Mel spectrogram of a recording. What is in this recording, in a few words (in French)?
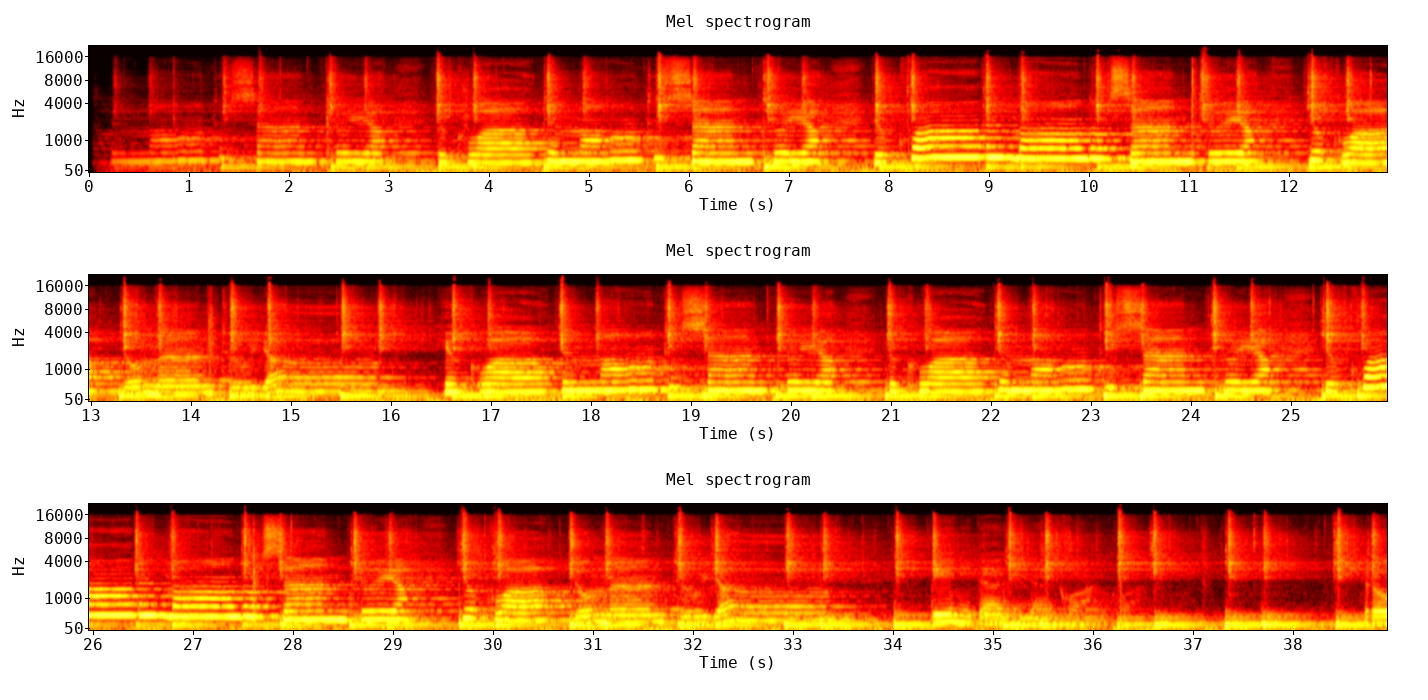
chant de purification par le Feu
